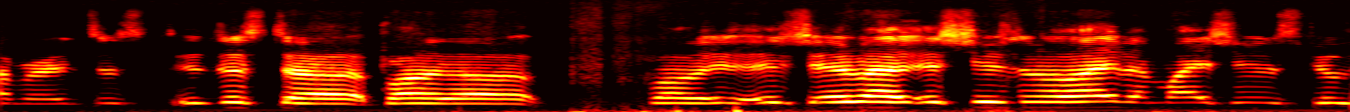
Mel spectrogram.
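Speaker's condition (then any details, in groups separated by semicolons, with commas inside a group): Traumatic brain injury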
